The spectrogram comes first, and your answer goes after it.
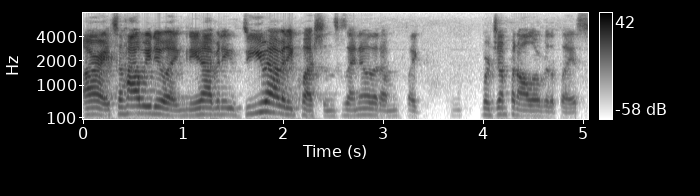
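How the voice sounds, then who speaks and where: The pace from this woman is very fast. Her voice sits fairly low. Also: ordinary pitch variation. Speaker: online marketing coach. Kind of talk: live webinar tutorial.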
